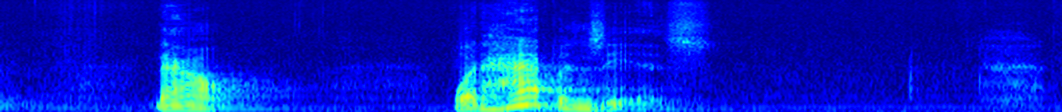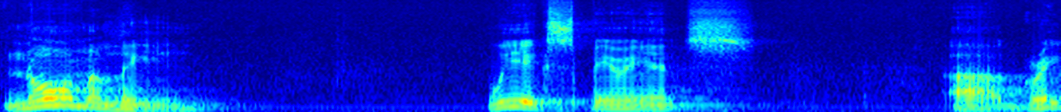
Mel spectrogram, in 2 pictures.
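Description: A middle-aged man speaks emphatically into a nearby microphone, with short pauses between phrases.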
